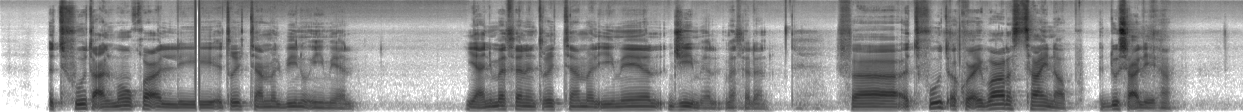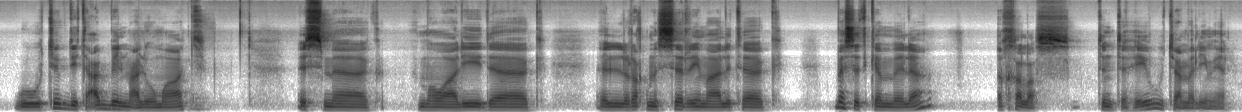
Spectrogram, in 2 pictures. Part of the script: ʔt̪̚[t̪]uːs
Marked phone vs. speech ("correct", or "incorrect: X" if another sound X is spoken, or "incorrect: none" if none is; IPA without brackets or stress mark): incorrect: d̪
